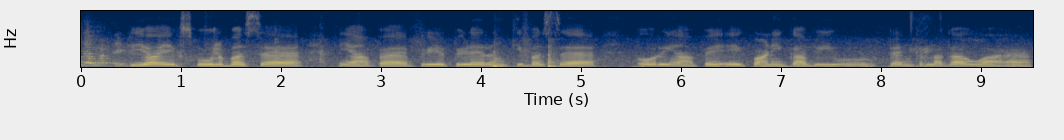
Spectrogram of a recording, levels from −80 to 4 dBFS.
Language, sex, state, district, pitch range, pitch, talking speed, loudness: Hindi, female, Haryana, Rohtak, 205-220 Hz, 210 Hz, 145 wpm, -18 LUFS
